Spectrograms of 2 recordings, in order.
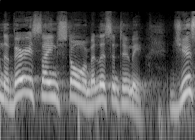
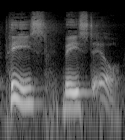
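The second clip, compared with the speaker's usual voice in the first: hushed command; 5 dB quieter, much slower than usual. Acted. Jesus calming the storm.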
